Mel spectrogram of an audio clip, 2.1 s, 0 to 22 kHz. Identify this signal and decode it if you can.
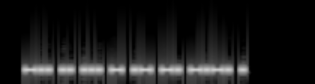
Morse code, heard as a keyed tone, about 47 wpm, 700 Hz. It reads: DISTANCE
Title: Sentences from Top 1200 Words - New Word Drill - 50wpm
